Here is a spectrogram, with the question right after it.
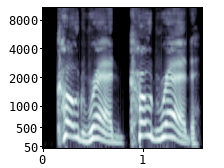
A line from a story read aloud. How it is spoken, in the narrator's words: Peterson says he then switched to his school radio and yelled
